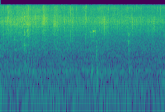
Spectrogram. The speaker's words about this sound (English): And then immediately threw them on a cast iron griddle that was placed over the top of the gas burners on the stove.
